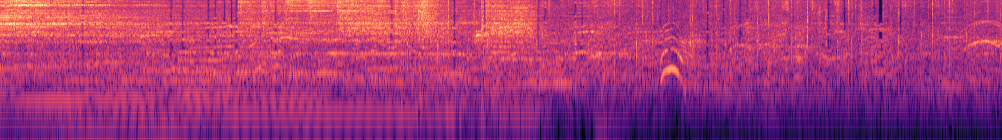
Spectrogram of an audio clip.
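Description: Live rock band's final chord ringing out and dying away about five seconds in, followed by audience cheering and whooping, with one loud whoop near seven seconds.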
